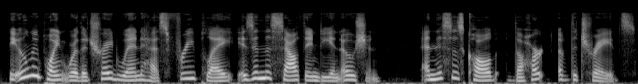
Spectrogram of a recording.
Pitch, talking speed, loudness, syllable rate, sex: 215 Hz, 235 wpm, -19 LUFS, 5.7 syllables/s, female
